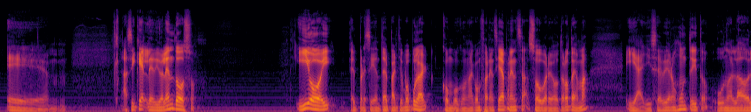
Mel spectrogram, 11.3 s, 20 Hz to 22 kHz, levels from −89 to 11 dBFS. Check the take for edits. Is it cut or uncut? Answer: uncut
